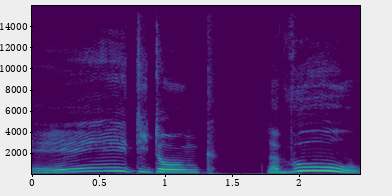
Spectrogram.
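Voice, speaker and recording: A man puts on a character voice. It sits at an extremely high pitch and swings very widely. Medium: audio drama.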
